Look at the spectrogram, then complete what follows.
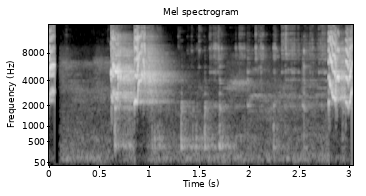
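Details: Piercing chirps from a breeding pair of lovebirds come in a dense burst, then softer clicking notes and a second harsh burst of calls.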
